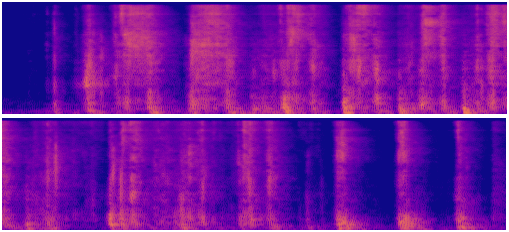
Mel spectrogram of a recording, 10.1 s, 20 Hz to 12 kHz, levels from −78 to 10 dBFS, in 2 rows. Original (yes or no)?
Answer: no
